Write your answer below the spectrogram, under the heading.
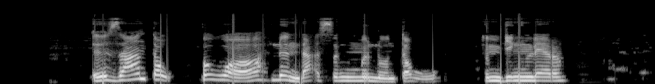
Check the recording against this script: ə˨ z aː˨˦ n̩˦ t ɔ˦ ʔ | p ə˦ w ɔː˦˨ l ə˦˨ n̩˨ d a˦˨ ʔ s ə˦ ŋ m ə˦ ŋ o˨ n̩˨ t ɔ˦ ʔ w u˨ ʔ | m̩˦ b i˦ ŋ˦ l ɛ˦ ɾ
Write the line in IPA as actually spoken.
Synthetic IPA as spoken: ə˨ z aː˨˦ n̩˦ t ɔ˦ ʔ | p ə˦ w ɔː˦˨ l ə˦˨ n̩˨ d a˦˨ ʔ s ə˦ ŋ m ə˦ n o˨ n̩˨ t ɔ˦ ʔ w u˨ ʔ | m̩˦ b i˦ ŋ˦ l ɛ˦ ɾ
